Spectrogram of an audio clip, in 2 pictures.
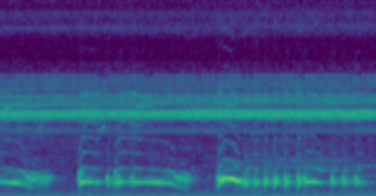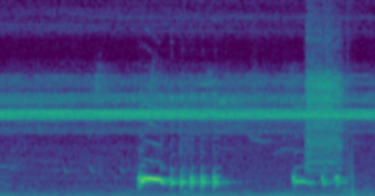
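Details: Zebra dove song of repeated rolling coo phrases, each a slurred opening note and quick stuttering pulses, louder and softer phrases alternating, a steady high hum throughout and a brief click near the end.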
